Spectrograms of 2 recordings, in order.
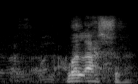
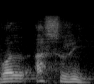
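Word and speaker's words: وَالْعَصْرِ: How do you say Suratul Asr? What is the first ayah? Wal Asr. Have you ever noted down what is written there? It's called Wal Asri.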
